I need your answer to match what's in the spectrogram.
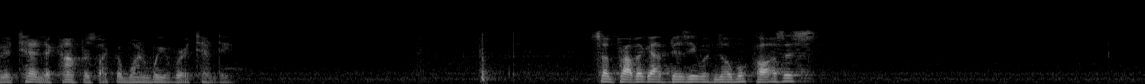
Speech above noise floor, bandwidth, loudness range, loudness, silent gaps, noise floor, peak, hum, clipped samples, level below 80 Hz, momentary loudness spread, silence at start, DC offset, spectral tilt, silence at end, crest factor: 29 dB; 5.2 kHz; 19 LU; -36 LUFS; none; -64 dBFS; -14 dBFS; none; under 0.1%; -76 dBFS; 16 LU; 0 s; under 0.1%; -5 dB/octave; 3.3 s; 24 dB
